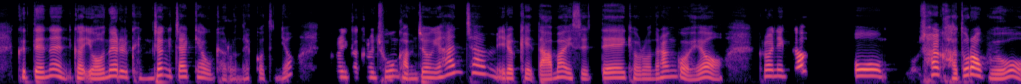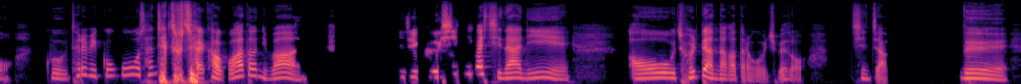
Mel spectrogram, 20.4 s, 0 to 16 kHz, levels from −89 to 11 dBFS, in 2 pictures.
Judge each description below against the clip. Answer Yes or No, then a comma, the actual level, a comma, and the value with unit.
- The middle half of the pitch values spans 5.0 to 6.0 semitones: No, wide, 6.4 semitones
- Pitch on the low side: No, high, 205 Hz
